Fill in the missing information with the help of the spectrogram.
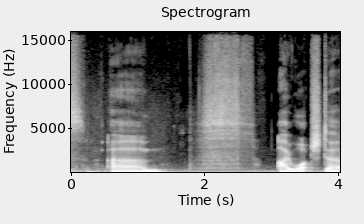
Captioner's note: inhales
